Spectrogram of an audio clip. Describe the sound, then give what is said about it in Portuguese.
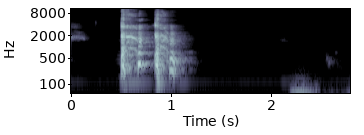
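Two sharp coughs in quick succession, fairly loud, followed by quiet with only a faint low thump near the end. No one speaks. “Ficou eu segurando pra ver se eu não ia tossir, que ele já tinha tossido.”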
